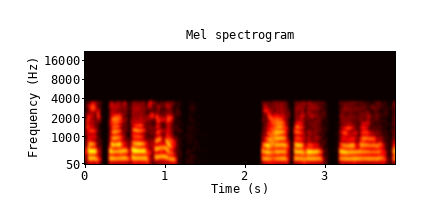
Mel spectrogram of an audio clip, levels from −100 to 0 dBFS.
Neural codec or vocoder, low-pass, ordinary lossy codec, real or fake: codec, 44.1 kHz, 7.8 kbps, DAC; 3.6 kHz; none; fake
